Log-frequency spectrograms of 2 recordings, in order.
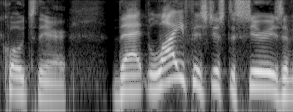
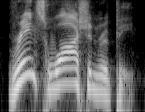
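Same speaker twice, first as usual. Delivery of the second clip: ordinary talk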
